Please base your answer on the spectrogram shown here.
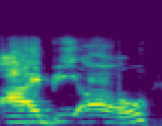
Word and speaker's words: Igbo: is spelled igbo right if you know anything about nigerian you know that gb is just pronounced just b right and it's ibo at that point it sounds like evo it looks like evo but the amount of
